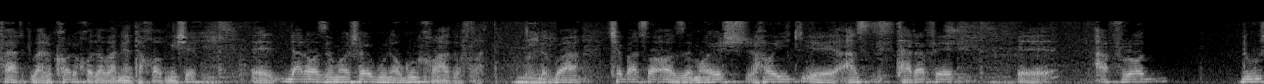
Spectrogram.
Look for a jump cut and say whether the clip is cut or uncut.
uncut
